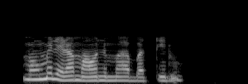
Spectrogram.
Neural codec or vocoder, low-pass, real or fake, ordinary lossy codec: vocoder, 44.1 kHz, 80 mel bands, Vocos; 3.6 kHz; fake; Opus, 32 kbps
